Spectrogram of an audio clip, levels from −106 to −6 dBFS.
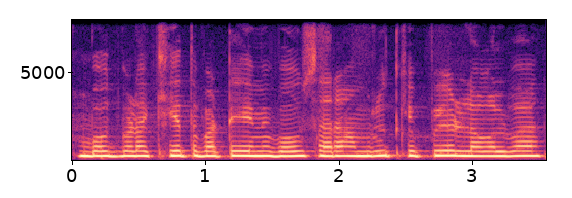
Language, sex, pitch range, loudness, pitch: Bhojpuri, female, 265-275 Hz, -11 LUFS, 270 Hz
